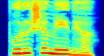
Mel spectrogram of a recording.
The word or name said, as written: ಪ್ರಶಮಿತ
